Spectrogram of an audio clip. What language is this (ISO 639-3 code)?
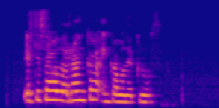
glg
